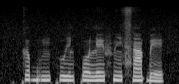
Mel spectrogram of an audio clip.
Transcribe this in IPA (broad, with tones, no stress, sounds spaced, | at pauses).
k ə˦ b u˧ ŋ kʷ iː˦ l p o˦ l e˦ f ĩ˦ s ã˦ ɓ e˨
